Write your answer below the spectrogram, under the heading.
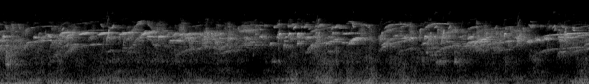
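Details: European goldfinch of the Major type delivering a quick, unbroken warble of sharp tinkling chirps and scratchy trills, steady in loudness throughout.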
